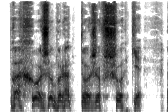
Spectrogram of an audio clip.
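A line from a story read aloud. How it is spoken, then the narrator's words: Loud laughter. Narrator (Russian): расхохотался я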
